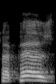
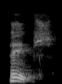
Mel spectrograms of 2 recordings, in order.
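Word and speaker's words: Papez: first described by papes it looks like it would be pronounced pepez but it's pronounced papes it's a group of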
